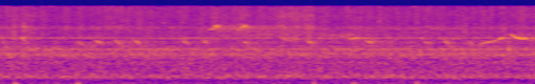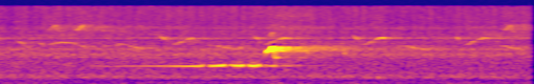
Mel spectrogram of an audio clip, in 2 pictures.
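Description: Outdoor ambience of steady background hiss with faint small-bird chirps throughout; about five seconds in a louder bird call builds in a few quick notes and peaks in one sharp, higher note just after six seconds.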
